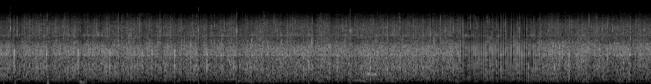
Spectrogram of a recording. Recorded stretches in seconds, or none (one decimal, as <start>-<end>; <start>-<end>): 0.0-4.6; 5.4-6.5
